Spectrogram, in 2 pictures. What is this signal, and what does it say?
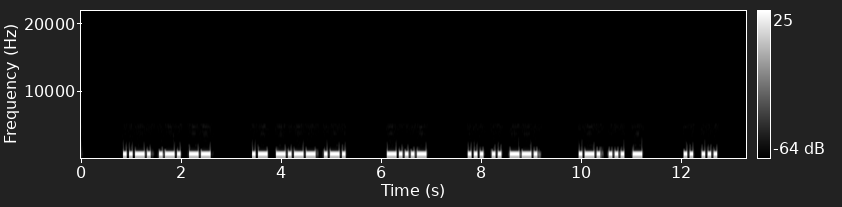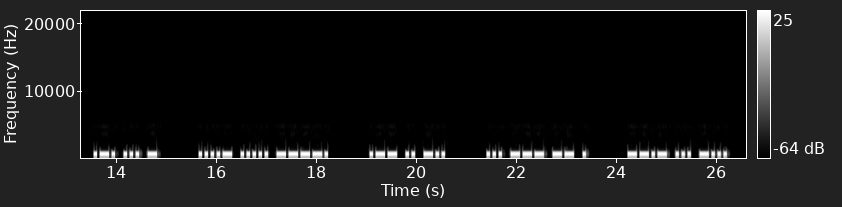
Morse code, heard as a keyed tone, about 20 wpm, 700 Hz. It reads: FRM AYR <BT> SIG RST IS RST 459 WID SOME QSB
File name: UK MASTER QSOs TRAINING/20WPM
